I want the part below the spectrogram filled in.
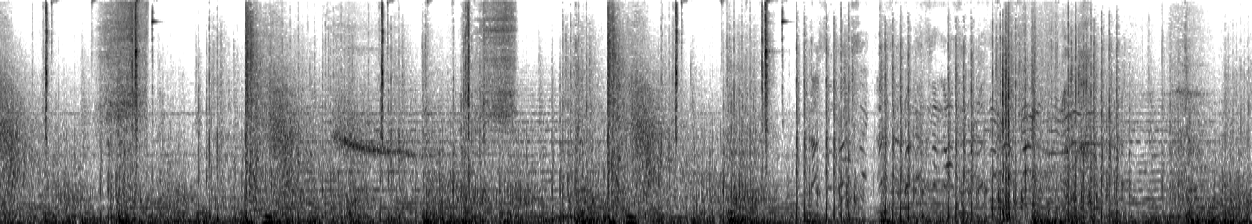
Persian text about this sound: میخواد بهش شلیک کنه که یه دفعه از اطراف به خودش تیراندازی میشه. یه تک تیرانداز با اسلحه یه دوربین دار داره میزندشون.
